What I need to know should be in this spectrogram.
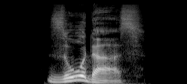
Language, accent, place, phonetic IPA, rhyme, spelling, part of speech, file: German, Germany, Berlin, [ˈzoːdas], -oːdas, Sodas, noun, De-Sodas.ogg
- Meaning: genitive singular of Soda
